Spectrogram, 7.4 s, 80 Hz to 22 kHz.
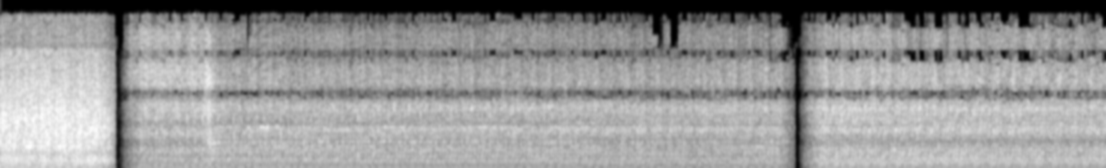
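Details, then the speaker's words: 1993 Dodge D350 Cummins turbo diesel, abandoned 18 years and run on an alternative fuel supply, put in gear and driven: deep steady rumble with uneven lumpy regular stumble; one cylinder dead, drives on five cylinders. "well it drives it drives on five baby it drives all five"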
